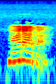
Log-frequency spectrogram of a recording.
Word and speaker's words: 말하다: So we pronounce this as R.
